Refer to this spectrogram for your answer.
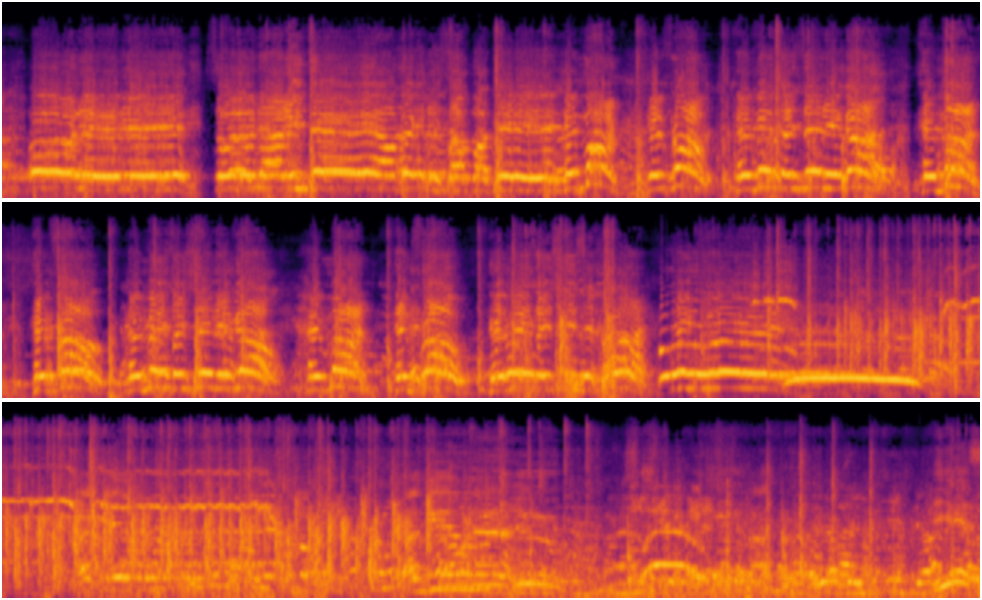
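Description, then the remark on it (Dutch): A large protest crowd chants loudly in unison, including "we will fight for freedom of women" and "solidarity avec les sans papiers". Many voices rise and fall in a steady rhythm, punctuated by sharp, regular clapping throughout. “Wil je het ook herbeleven nog een keer, als je het zo weer hebt gehoord”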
